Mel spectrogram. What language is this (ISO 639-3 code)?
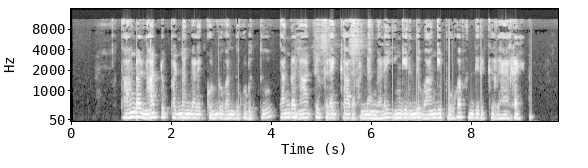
tam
